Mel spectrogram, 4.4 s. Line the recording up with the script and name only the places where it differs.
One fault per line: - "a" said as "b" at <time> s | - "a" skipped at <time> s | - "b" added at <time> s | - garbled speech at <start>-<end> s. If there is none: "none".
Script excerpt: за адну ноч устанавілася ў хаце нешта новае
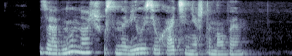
none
